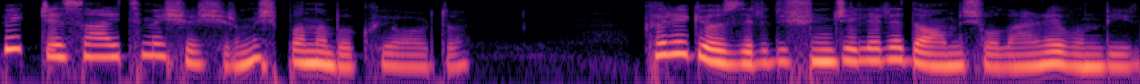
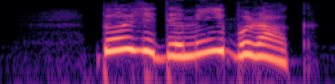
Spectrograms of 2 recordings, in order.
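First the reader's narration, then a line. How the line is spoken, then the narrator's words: Shouting. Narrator (Turkish): diye bağırdım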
